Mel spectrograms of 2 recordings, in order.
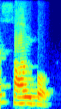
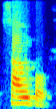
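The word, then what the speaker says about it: Tsangpo: जी पी ओ बट T silent है यहां पर। तो सांगो रिवर इसको बोला जाता है।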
